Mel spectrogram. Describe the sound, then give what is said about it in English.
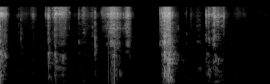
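Paper crinkles and tears as a small envelope is opened, a series of short, crisp rustling bursts with quiet gaps between, the loudest falling just past the middle. “And go ahead and open the envelope up, and you're going to see four pieces”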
